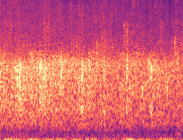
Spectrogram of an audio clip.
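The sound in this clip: Audience applause welcoming a speaker, a steady, even wash of clapping from many hands that holds at the same level for the whole stretch, with no voices over it.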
